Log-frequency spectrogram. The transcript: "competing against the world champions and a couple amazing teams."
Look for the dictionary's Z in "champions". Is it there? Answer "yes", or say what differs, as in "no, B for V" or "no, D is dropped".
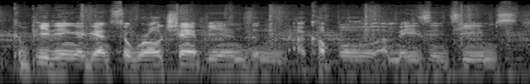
yes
